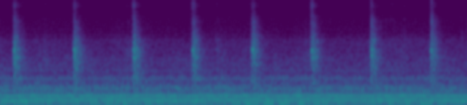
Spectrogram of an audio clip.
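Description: Soft regular ticking, a little faster than one tick a second, over a steady low hum.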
